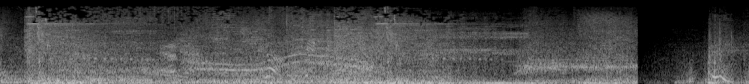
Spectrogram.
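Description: Loud game combat sounds crash and clang with magical bursts.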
